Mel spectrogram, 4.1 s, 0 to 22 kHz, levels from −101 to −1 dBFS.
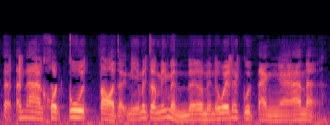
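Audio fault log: Throughout, low-delay AAC compression: the speech sounds rough and grainy, with a hiss-like noise filling the gaps between the pitch harmonics and nothing at all above 7.7 kHz. The likely cause is AAC-ELD, the low-delay AAC variant used for video calls. Its short frames resolve the harmonic structure poorly and spend bits inefficiently, and the heavy damage here fits a low bitrate around 16 kbps.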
